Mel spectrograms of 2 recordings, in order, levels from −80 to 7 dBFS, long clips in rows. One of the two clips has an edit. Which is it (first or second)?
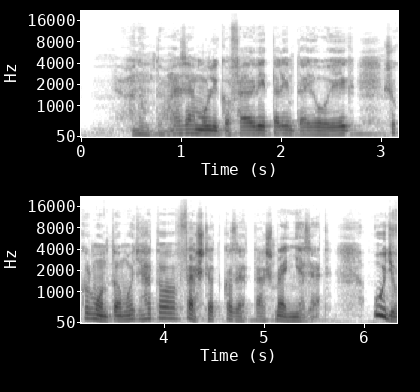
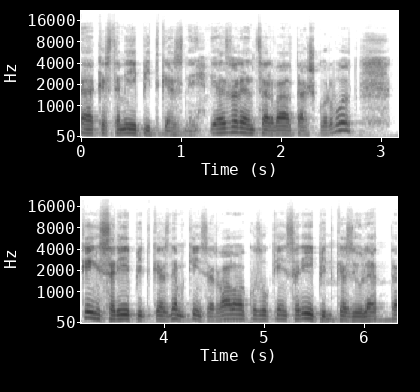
second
